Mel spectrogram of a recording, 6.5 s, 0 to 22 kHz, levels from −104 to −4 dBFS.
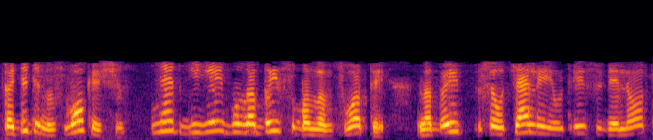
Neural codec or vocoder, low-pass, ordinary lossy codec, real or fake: codec, 44.1 kHz, 3.4 kbps, Pupu-Codec; 3.6 kHz; MP3, 24 kbps; fake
